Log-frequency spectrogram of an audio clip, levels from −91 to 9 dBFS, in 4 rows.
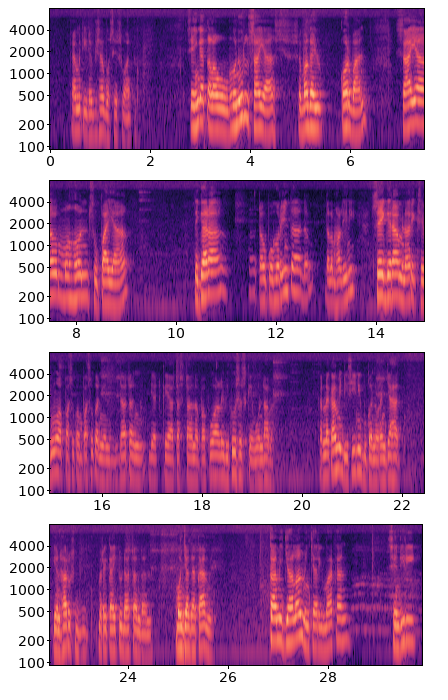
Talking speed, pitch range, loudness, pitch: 110 wpm, 145-195 Hz, -20 LUFS, 165 Hz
